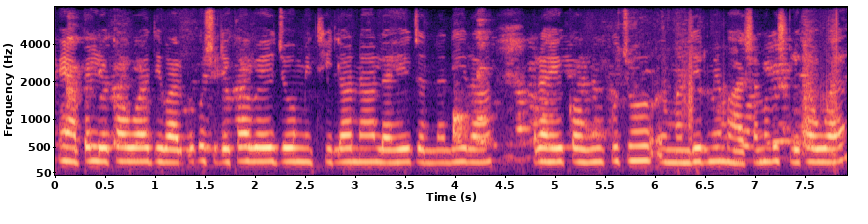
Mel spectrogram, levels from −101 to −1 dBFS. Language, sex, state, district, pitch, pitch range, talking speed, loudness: Hindi, male, Bihar, Darbhanga, 245 Hz, 235-250 Hz, 175 wpm, -15 LUFS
